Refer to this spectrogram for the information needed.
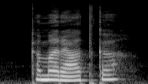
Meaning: female buddy
- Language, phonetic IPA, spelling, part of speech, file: Czech, [ˈkamaraːtka], kamarádka, noun, Cs-kamarádka.ogg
